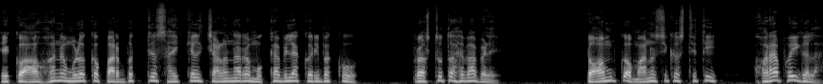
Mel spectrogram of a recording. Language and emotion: Odia, fearful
